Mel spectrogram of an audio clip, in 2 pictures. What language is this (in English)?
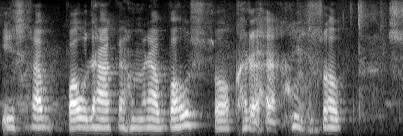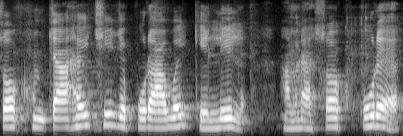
Maithili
